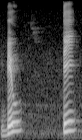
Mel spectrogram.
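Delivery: বিউটিফুল said very slowly, split into বিউ, টি, ফুল; syllable by syllable. Shown as a demonstration. Teacher counting syllables aloud for students, very slow. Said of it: "এখানে তিনবার উচ্চারণ করলাম".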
